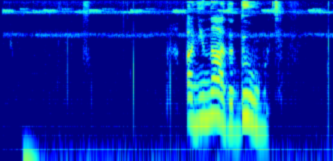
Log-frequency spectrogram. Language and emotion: Russian, angry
